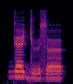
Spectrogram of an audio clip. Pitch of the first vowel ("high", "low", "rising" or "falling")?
high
